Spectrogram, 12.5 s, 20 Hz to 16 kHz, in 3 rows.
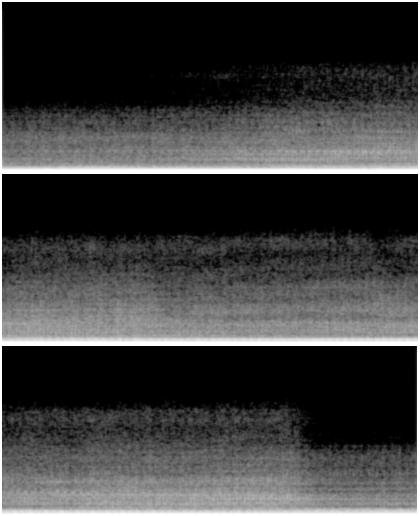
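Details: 1992 Kawasaki ZXR400 L2 four-cylinder, sat for years, after new carb mixture screws and O-rings: smooth even hum with clean rises on throttle, no misfire or stumble; runs perfectly.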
